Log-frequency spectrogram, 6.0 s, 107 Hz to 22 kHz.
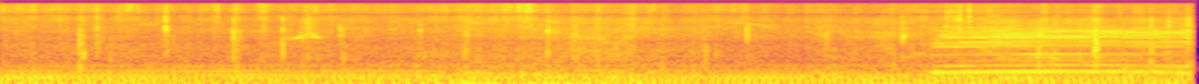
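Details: Auction lot of forty Beefmaster heifers weighing 225 kg; after several seconds of low rumble and scattered knocks, one loud, bright bellowing moo with strong harmonics fills the last second and a half.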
